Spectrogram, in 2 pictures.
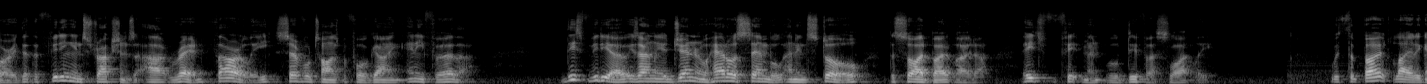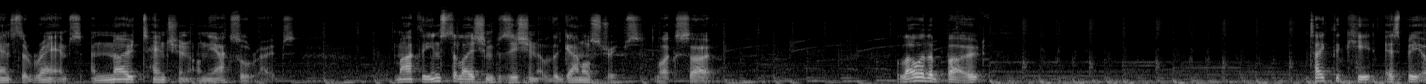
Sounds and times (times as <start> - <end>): Speech: 0.0 - 4.8, 5.6 - 12.2, 13.3 - 17.2, 18.2 - 21.5, 23.2 - 24.2, 27.4 - 28.5
Music: 14.0 - 28.5.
